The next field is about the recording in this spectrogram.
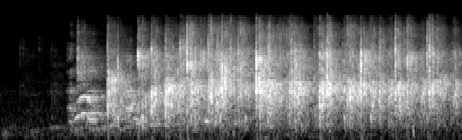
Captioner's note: people clapping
